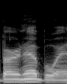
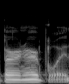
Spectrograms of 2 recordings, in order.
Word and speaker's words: Burna Boy: Oh, you know, and I even said it wrong. You said it right. You said Burna Boy, and I said Burner Boy.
